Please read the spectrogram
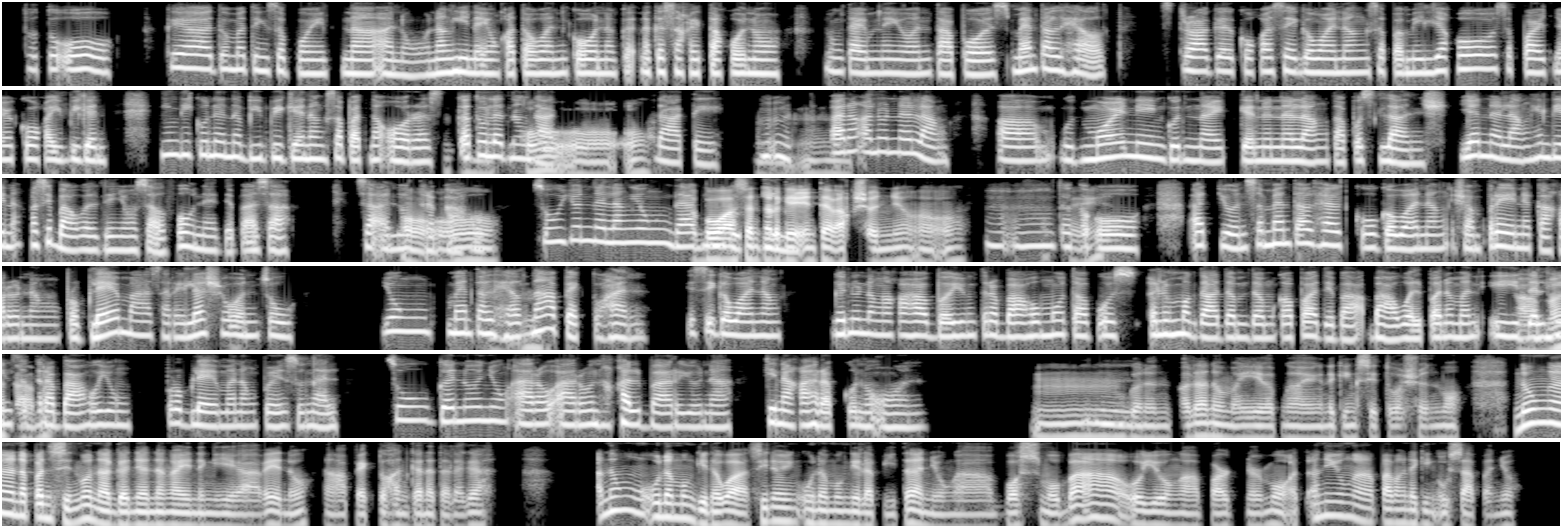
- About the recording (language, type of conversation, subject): Filipino, podcast, Ano ang pinakamahirap sa pagbabalansi ng trabaho at relasyon?
- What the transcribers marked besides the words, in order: in English: "mental health. Struggle"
